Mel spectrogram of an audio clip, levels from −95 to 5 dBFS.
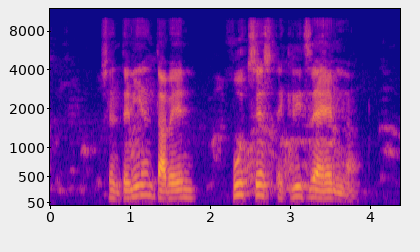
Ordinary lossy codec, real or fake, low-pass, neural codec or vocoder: Opus, 64 kbps; fake; 9.9 kHz; vocoder, 22.05 kHz, 80 mel bands, WaveNeXt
